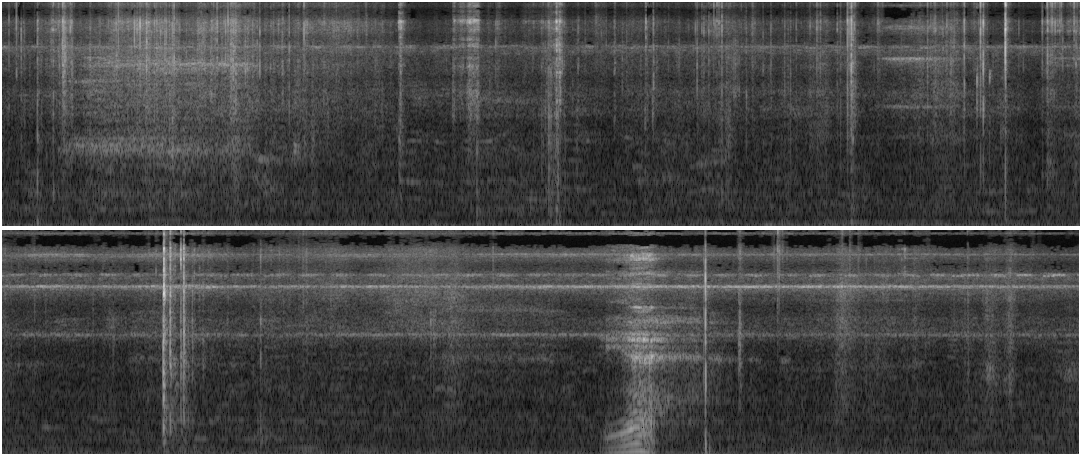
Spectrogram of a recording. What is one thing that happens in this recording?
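A knife scrapes and cuts through a crisp, charred crust.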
